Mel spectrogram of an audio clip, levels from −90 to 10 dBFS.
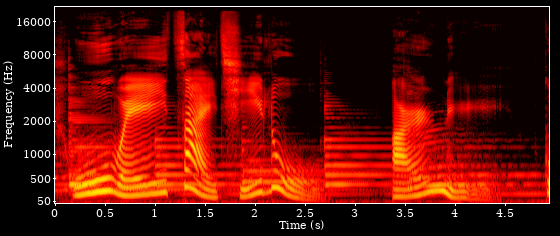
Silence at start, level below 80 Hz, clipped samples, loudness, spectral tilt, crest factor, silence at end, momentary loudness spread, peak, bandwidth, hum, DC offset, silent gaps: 0 s; -60 dBFS; under 0.1%; -25 LUFS; -4.5 dB/octave; 16 dB; 0 s; 17 LU; -10 dBFS; over 20 kHz; none; under 0.1%; none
